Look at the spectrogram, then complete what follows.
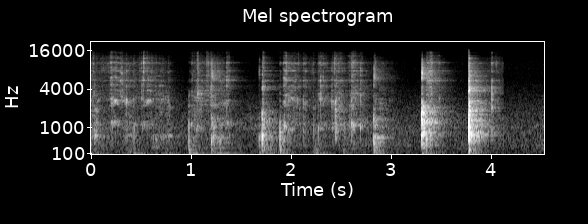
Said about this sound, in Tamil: எண்ணெயில் சில்லி பவுடர், மஞ்சள் பொடி, கொரியாண்டர் பவுடர் இதெல்லாம் சேர்த்து மிக்ஸ் பண்ணிக்கணும்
